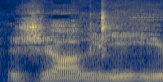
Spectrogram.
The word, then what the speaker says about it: Jalie: Jolie is spelled Jalie.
